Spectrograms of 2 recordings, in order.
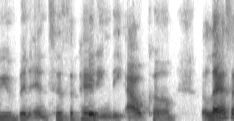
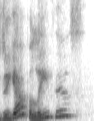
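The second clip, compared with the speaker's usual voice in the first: higher, softer questioning imitation; Jefferson quoting; 8 semitones higher, 5 dB quieter than usual. Retelling the pastor asking the ladies, higher softer voice. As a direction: mimic a pastor polling the room. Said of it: "Jefferson asked the ladies".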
